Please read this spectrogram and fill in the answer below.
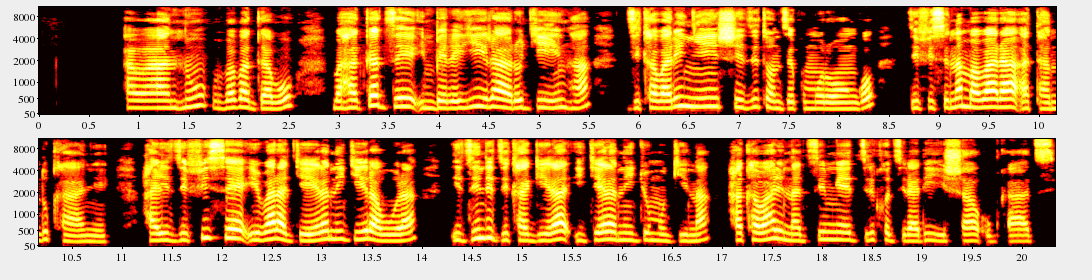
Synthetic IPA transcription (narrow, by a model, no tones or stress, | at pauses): aβaːn̥uβaβaɡaβo̞ | βaɦaɡaze̞imbe̞ɾe̞jiːɾaɾo̞ɾɟiŋ̥a | zikʰaβaɾiɲiːnʃizito̞ːnze̞kumuɾo̞ːŋɡo̞ | z̥ifise̞namaβaɾaataːndukʰaɲe̞ | haɾizifise̞iβaɾaɟe̞ːɾaniɟiɾaβuɾa | iziːndizikʰaɡiɾaʔiɟeɾaniɟumuɡina | hakaβahaɾinazimŋe̞ziɾikʰo̞ziɾaɾiːʃaub̚ɡaːt͡si̥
